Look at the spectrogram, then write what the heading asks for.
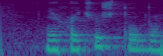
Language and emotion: Russian, neutral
